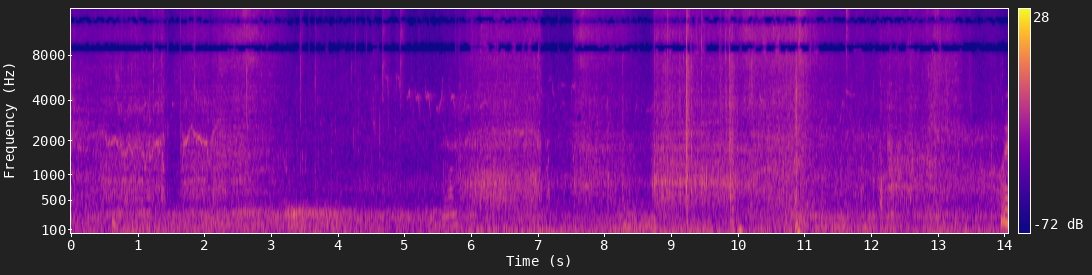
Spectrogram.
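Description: Pruning shears snip through branches.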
